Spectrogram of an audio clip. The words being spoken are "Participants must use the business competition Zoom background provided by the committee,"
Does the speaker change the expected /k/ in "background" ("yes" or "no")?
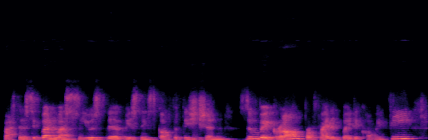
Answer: yes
